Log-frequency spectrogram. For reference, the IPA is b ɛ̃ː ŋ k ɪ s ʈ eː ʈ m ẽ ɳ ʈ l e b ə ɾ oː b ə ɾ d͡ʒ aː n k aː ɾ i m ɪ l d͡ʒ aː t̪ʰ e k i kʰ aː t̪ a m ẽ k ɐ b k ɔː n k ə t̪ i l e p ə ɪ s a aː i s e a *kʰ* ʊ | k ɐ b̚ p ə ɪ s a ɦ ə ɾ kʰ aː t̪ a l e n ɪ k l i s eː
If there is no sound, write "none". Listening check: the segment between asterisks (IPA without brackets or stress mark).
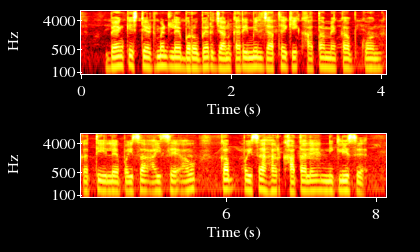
none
